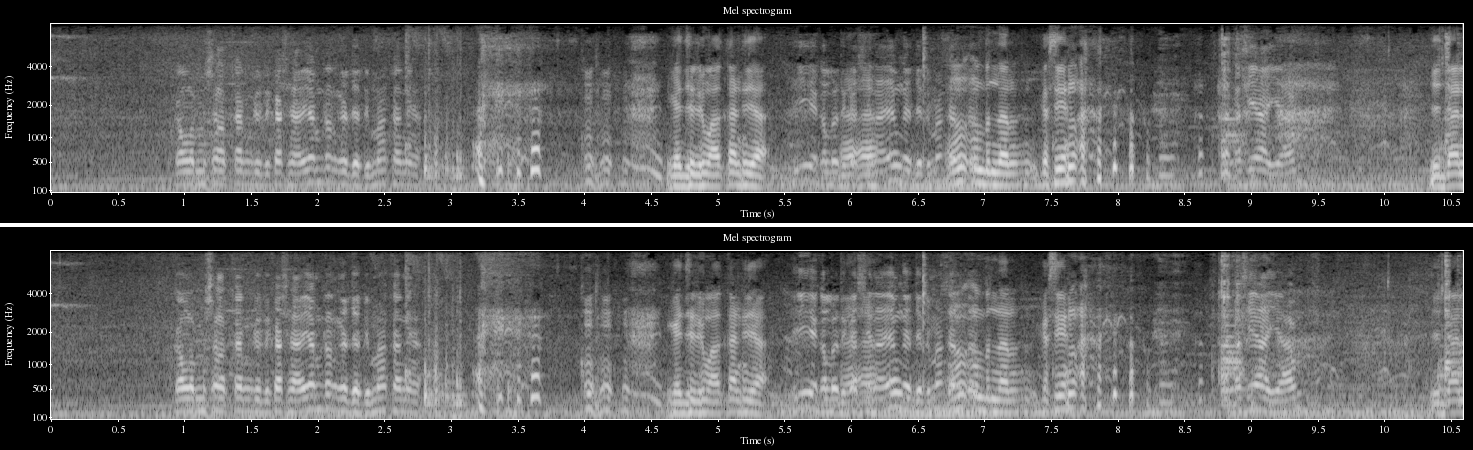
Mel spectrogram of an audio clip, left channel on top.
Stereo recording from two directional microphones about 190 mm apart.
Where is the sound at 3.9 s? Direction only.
55° right (ahead or behind).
